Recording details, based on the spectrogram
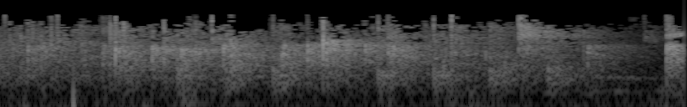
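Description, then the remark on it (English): Quiet, half-hearted audience applause: a steady patter of many hands clapping for a few seconds, fairly soft and even, with no voices over it. “It's nice to applaud, but if we're going to do it, let's do it with a bit of enthusiasm.”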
